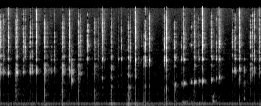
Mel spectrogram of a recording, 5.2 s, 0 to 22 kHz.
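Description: Fingertips and nails tap quickly across the embossed base, body and label of a large, hollow, dark glass rum bottle held close to the microphone; the bottle's fill level is unclear. The taps make a dense series of crisp, bright clicks with short glassy tones that shift in pitch around 1–2 kHz and die away almost instantly. A steady low hum sits underneath.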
